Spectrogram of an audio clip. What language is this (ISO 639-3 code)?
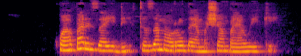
swa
